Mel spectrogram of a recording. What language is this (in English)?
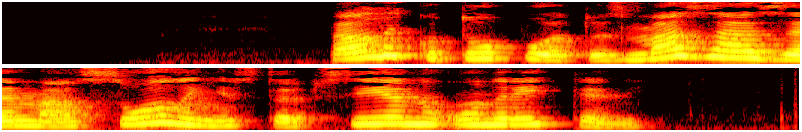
Latvian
